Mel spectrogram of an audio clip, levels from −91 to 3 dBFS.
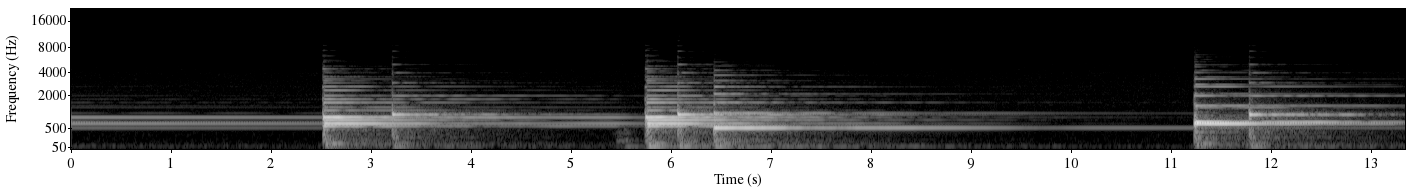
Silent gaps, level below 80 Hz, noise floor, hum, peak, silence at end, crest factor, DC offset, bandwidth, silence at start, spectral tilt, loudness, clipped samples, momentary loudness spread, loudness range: none; -60 dBFS; -58 dBFS; none; -6 dBFS; 0.1 s; 20 dB; under 0.1%; 5.4 kHz; 0 s; -6 dB/octave; -22 LUFS; under 0.1%; 27 LU; 15 LU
